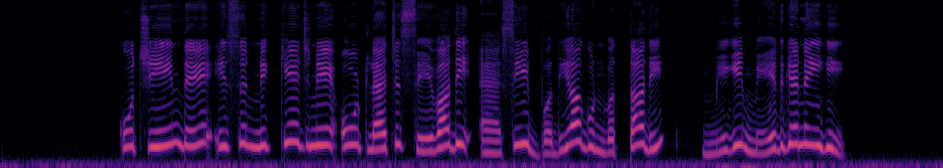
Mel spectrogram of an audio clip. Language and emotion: Dogri, surprised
